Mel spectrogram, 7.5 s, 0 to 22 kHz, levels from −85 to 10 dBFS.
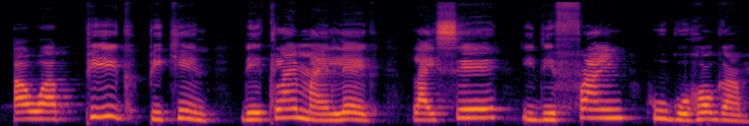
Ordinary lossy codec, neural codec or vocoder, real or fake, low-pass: none; none; real; none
